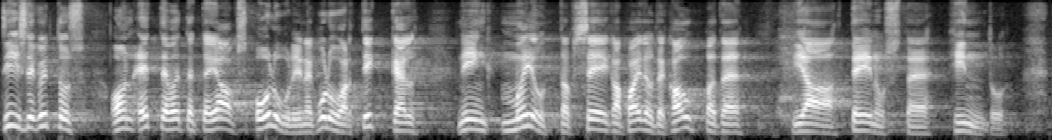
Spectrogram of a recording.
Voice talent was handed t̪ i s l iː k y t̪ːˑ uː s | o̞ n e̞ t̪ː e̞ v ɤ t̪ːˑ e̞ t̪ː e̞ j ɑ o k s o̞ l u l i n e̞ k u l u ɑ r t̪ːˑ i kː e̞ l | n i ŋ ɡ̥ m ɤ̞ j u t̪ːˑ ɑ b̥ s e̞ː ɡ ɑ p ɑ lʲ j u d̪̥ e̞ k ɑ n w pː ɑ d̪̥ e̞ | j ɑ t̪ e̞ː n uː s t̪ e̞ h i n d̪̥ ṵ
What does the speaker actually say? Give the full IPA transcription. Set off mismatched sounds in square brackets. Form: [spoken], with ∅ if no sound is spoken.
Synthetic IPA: t̪ [iː] s l [i] k y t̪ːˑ [u] s | o̞ n e̞ t̪ː e̞ v ɤ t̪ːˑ e̞ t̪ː e̞ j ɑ o k s o̞ l u l i n e̞ k u l u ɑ r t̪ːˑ i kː e̞ l | n i ŋ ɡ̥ m ɤ̞ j u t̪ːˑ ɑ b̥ s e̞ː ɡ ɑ p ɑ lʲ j u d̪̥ e̞ k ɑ [∅] w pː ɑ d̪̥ e̞ | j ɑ t̪ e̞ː n [u] s t̪ e̞ h i n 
